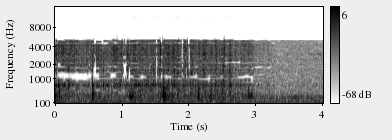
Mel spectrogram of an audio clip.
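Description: Tree swallow shuffling and turning in its dry-grass nest cup inside a wooden nest box: a run of close, scratchy rustles and taps that stops about three seconds in.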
